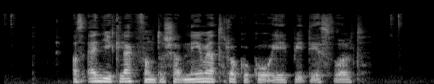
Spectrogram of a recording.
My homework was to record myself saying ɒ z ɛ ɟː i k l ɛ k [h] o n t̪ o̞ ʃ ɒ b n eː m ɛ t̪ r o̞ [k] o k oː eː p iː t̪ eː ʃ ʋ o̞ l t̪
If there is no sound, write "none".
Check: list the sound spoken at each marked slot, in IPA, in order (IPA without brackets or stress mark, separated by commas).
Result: f, k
